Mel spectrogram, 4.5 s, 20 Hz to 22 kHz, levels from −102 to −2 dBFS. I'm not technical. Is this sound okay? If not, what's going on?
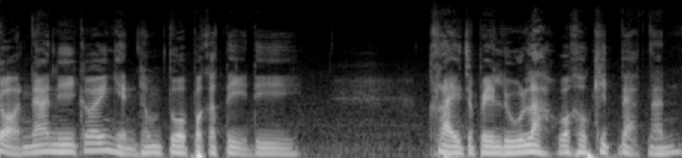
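Yes, nothing stood out as a problem when listening to this recording.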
